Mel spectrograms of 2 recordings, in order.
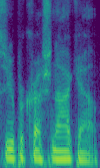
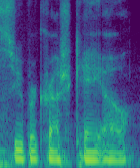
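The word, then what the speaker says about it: Super Crush K.O.: So you might it might be pronounced Super Crush Knockout, but it's Super Crush KO.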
